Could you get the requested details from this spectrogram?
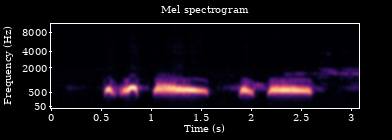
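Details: Spotted dove coos meant to goad wild rival males, delivered in the 'giọng thổ' voice: two phrases, each a brief two-part note leading into a sustained, slightly falling low coo.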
